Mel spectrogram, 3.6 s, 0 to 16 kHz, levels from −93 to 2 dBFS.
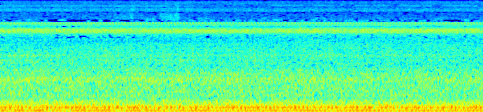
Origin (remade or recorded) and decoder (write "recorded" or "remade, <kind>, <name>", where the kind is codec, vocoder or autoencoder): recorded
